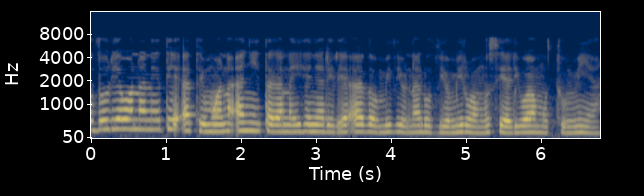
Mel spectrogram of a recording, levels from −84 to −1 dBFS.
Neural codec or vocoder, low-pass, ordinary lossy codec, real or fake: none; 7.2 kHz; none; real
